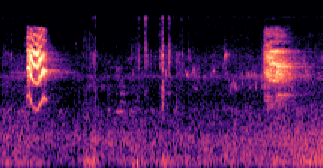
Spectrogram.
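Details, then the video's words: Female double-collared seedeater chirping to stimulate male song: a bright, high chirp with a hooked tail, then a softer, raspier note over two seconds later. "FÊMEA DE PAPA CAPIM PIADEIRA PARA DEIXAR SEU PAPA CAPIM DOIDO PARA CANTAR LOGO!"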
